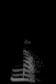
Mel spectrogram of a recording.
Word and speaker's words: neuf: So it will be pronounced completely. Avec. Avec. Second word is NEUF. Nuff means 9.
